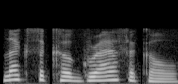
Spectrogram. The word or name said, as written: lexicographical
